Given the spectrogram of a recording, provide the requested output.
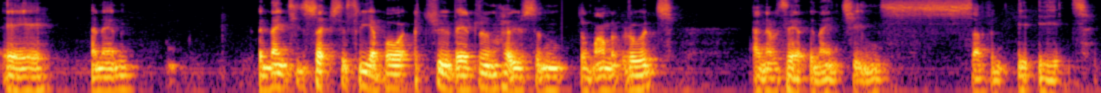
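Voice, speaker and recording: An older Scottish woman with a gruff Glaswegian voice tells stories from her life in a chatty way and laughs easily. She speaks into a handheld mic in a small room with a noticeable echo. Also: very deep voice, fairly even intonation, unhurried, dark tone. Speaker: interviewee. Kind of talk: oral history interview. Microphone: handheld mic held near her.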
